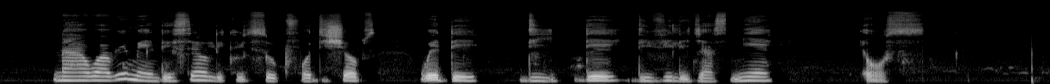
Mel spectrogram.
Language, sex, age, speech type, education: Nigerian Pidgin, female, 15-29, spontaneous, tertiary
